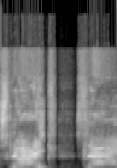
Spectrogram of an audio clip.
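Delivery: very loud, shrill, high-pitched battle yell. A player voicing a character who yells out as loud as he can, yelling. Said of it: "You can hear [name] yelling".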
